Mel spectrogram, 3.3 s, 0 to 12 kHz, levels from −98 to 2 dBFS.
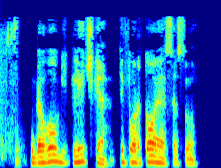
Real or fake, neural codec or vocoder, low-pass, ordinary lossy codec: fake; codec, 32 kHz, 1.9 kbps, SNAC; 10.8 kHz; MP3, 32 kbps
